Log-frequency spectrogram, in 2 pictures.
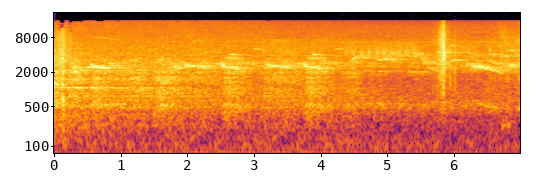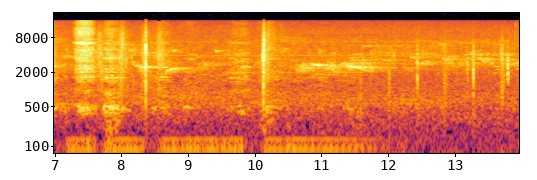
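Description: A young man breathes heavily.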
